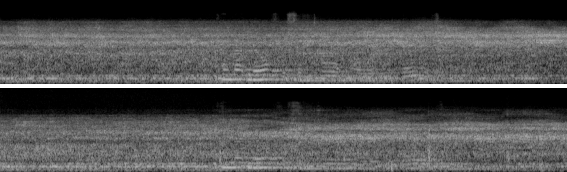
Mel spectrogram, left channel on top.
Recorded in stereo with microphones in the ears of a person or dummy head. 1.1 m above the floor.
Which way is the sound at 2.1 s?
30° left (ahead or behind).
